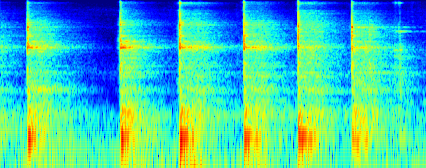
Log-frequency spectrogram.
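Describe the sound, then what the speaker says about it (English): Hammer driving a chisel against metal on a Honda Integra around the tie rod, six sharp ringing strikes at a steady pace of roughly one every half second, close and loud with no talking. "Hammer chisel time."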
